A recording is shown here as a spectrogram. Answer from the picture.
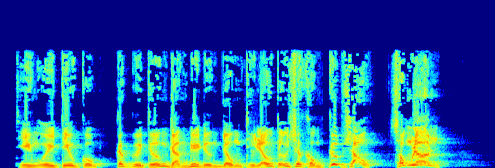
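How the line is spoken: Loud distant shout. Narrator (Vietnamese): Một tiếng hét lớn từ trong đám cây truyền tới

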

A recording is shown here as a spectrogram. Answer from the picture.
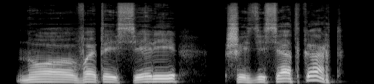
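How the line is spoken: Dejected tone. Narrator (Russian): упавшим тоном произнес Уилсон

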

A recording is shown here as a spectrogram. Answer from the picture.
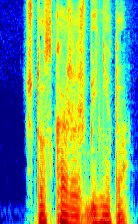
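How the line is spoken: Quiet question. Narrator (Russian): спросил негромко доктор

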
